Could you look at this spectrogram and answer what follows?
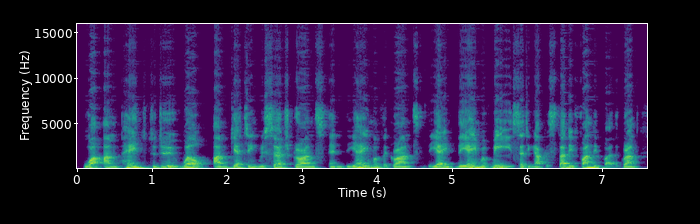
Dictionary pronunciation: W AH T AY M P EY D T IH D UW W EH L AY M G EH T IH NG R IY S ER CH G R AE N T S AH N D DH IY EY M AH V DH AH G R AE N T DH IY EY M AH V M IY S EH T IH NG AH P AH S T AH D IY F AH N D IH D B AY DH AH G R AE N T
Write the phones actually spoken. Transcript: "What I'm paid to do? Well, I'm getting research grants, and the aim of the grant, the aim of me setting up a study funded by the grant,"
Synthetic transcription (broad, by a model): W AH T AY M P EY D T IH D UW W EH L AY M G EH T IH NG R IY S ER CH G R AE N T S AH N DH IY EY M AH V DH AH G R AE N T DH IY EY M AH V M IY S EH T IH NG AH P AH S T AH D IY F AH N D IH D B AY DH AH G R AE N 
